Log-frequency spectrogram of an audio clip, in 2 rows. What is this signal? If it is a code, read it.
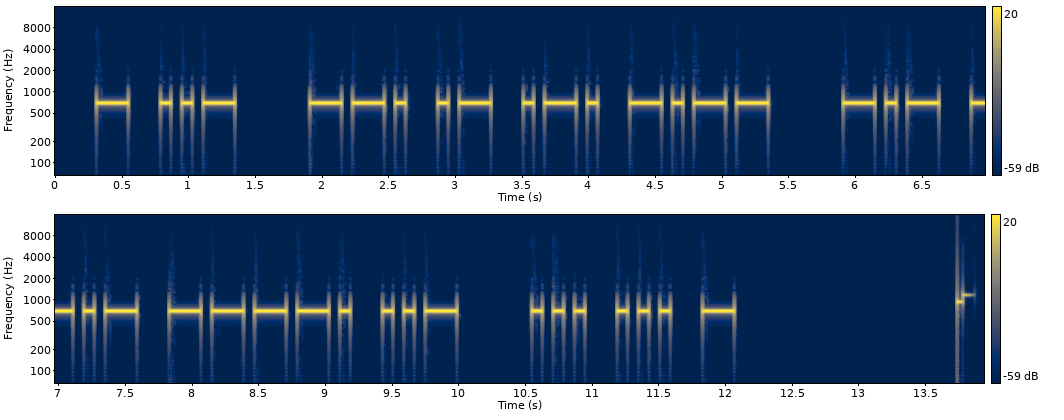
Morse code, heard as a keyed tone, about 15 wpm, 700 Hz. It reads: TU GARY KK9U SST
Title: K1USN SST QSO Practice - 15wpm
